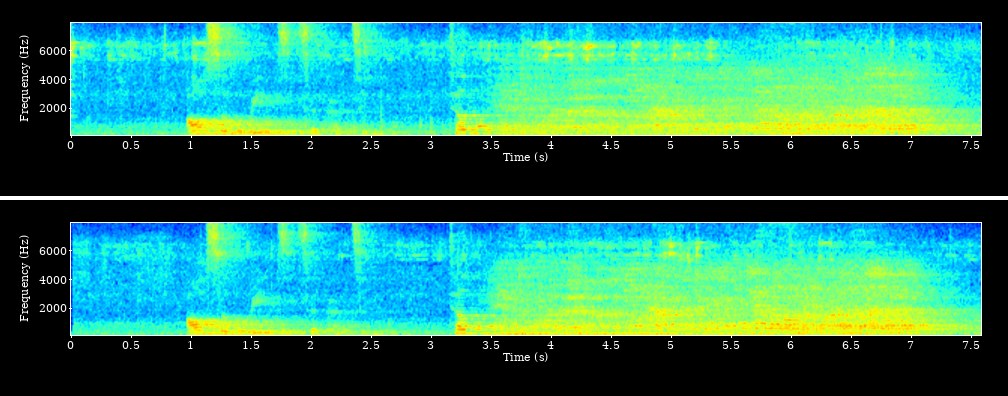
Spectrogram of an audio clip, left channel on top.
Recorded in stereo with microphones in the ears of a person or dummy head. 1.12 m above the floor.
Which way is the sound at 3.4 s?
70° right (ahead or behind).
